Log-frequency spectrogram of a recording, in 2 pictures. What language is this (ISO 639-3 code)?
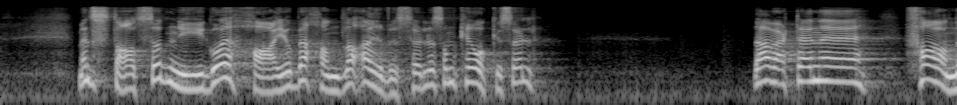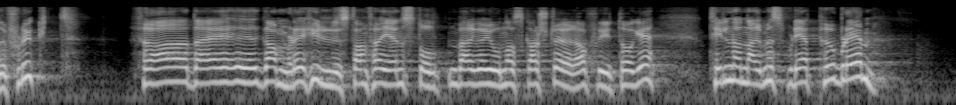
nor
